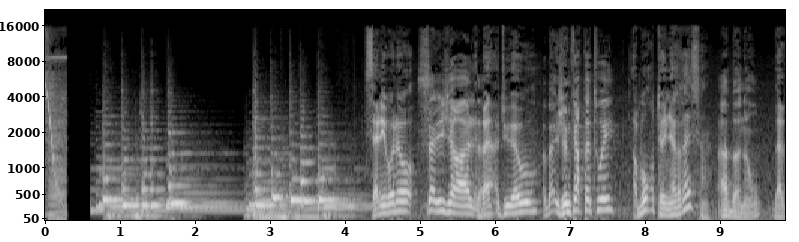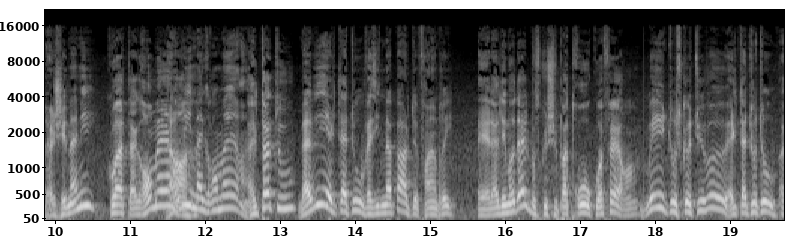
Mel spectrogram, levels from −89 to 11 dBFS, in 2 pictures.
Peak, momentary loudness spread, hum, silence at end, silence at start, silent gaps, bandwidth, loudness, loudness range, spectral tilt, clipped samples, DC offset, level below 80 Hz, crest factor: 0 dBFS; 10 LU; none; 0 s; 0 s; 0.32-0.58 s; 15.5 kHz; -12 LUFS; 2 LU; -6.5 dB/octave; under 0.1%; under 0.1%; -32 dBFS; 12 dB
